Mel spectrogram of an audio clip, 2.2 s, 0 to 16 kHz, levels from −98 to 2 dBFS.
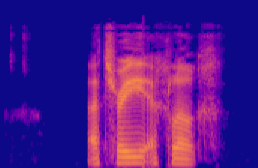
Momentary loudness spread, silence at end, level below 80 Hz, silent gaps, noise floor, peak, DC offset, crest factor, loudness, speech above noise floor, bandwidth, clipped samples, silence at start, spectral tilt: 20 LU; 0.35 s; -66 dBFS; none; -75 dBFS; -8 dBFS; under 0.1%; 22 dB; -26 LUFS; 48 dB; 10 kHz; under 0.1%; 0.75 s; -4 dB/octave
